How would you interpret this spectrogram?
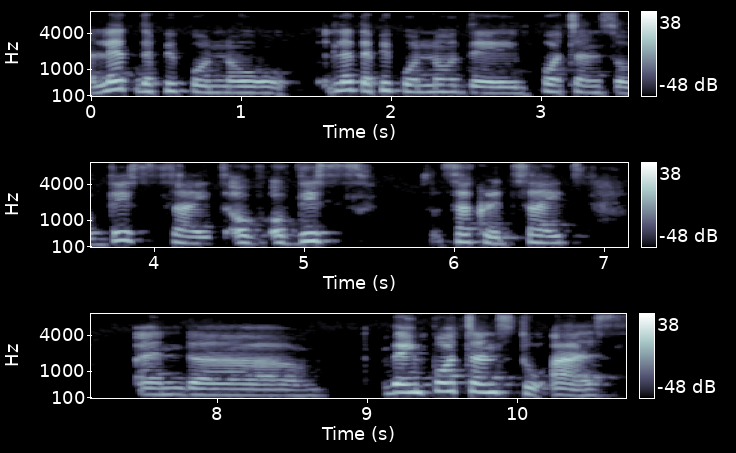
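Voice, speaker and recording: A woman's voice: lowish voice, lo-fi sound. A woman speaking hesitantly on an online panel, repeating words as she goes. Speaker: webinar panelist.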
